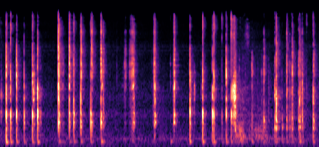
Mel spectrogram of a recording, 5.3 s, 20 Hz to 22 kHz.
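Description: Fingernails tap quickly on the white cap and body of a pink plastic lotion bottle partly filled with liquid. Around 25 sharp, bright clicks come in fast, uneven bursts, each dying away almost at once, with a faint low hollow tone beneath some taps.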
